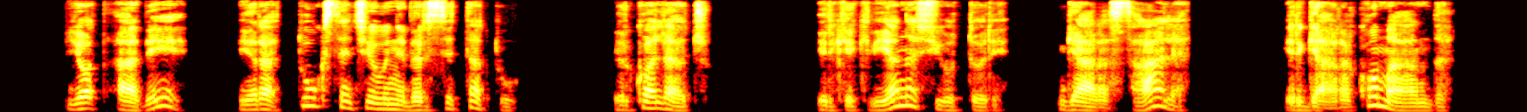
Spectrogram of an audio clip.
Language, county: Lithuanian, Šiauliai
